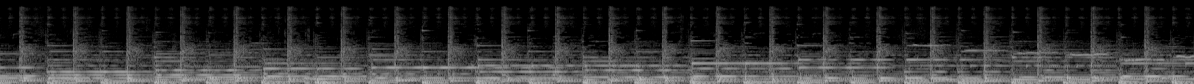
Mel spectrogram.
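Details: Bright, jingly music with bell-like chimes and a steady beat plays throughout, with no animal sounds.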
